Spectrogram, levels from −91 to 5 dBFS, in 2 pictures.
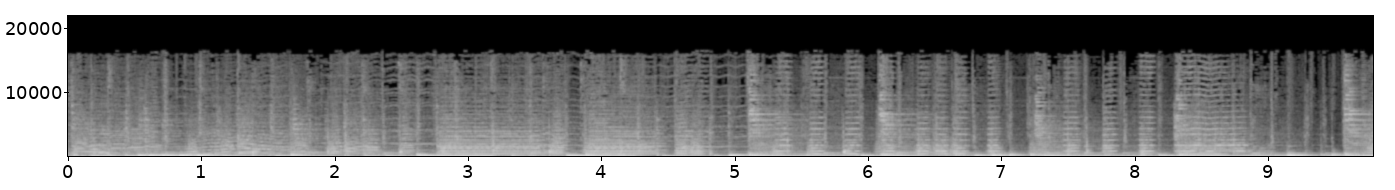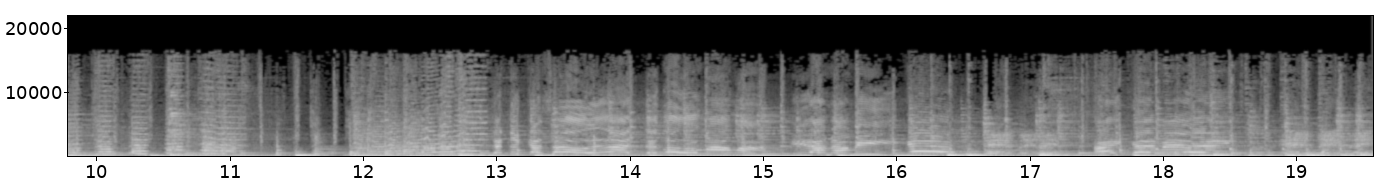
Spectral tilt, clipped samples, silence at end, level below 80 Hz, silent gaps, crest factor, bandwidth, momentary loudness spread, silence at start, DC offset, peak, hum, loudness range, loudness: -4 dB/octave; under 0.1%; 0 s; -22 dBFS; none; 12 dB; 17 kHz; 5 LU; 0 s; under 0.1%; -2 dBFS; none; 2 LU; -14 LUFS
